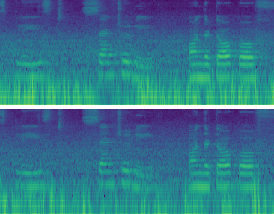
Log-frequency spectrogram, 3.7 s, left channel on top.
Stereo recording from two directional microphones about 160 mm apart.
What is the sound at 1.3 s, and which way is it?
Speech, 10° right (ahead or behind).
